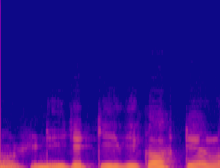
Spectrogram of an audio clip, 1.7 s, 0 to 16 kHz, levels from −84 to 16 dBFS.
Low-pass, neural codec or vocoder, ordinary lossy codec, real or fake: 14.4 kHz; vocoder, 44.1 kHz, 128 mel bands, Pupu-Vocoder; none; fake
